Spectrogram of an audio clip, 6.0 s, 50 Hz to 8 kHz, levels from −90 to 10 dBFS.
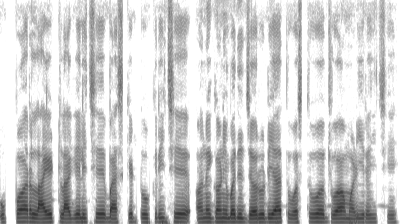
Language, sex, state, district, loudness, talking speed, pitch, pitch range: Gujarati, male, Gujarat, Valsad, -16 LUFS, 160 wpm, 140 Hz, 130-140 Hz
